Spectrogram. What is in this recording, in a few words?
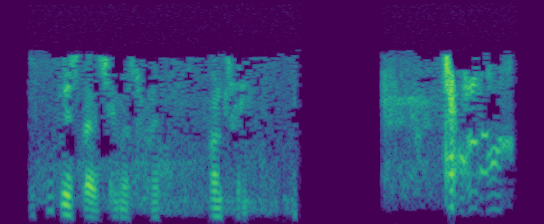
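Fire Dispatch, scanner audio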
